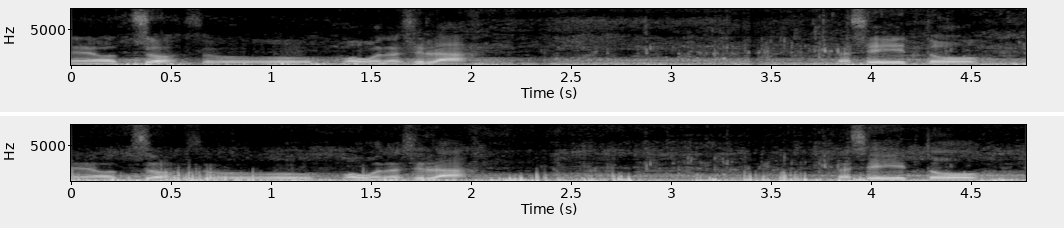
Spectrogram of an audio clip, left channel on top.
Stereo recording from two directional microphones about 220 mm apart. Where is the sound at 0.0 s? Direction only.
15° left (ahead or behind).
